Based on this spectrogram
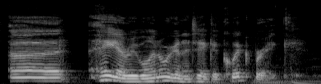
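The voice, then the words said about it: Announcer-style radio voice. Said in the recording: “That was my radio voice... It was a good radio voice.”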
